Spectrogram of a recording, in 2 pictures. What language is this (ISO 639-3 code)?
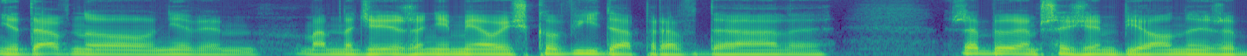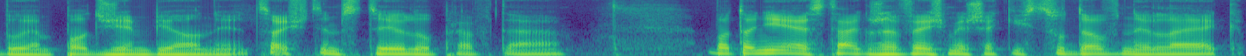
pol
